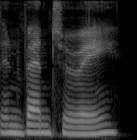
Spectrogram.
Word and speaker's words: inventory: See, I pronounce inventory to rhyme with story, more or less.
